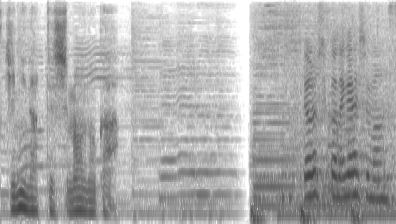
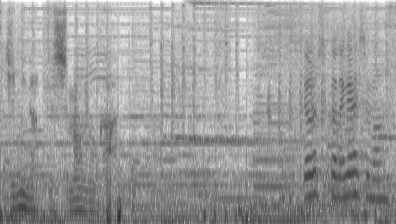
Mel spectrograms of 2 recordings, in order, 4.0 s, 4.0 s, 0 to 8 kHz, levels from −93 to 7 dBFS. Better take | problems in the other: first | background sound (Musical instrument); 1 dB below the speech

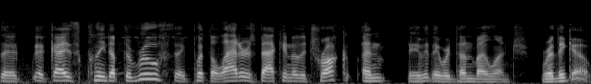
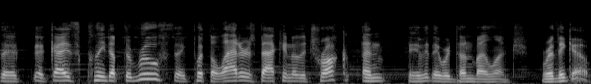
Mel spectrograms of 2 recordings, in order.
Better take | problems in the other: first | noise reduction (neural separator model SepFormer DNS4)

